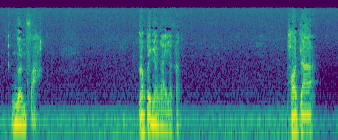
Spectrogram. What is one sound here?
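An elderly man speaks a few short phrases calmly, with pauses between them.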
